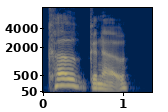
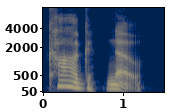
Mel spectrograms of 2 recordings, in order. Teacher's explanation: But in normal pronunciation, that G sound was shifted to the end of the first syllable · Shown in: second take · and it went from co-gno to cog-no.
